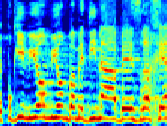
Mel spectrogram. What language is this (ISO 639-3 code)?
heb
